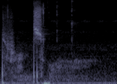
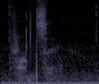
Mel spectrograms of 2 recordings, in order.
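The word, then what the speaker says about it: français: That was not Francois. Francais.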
